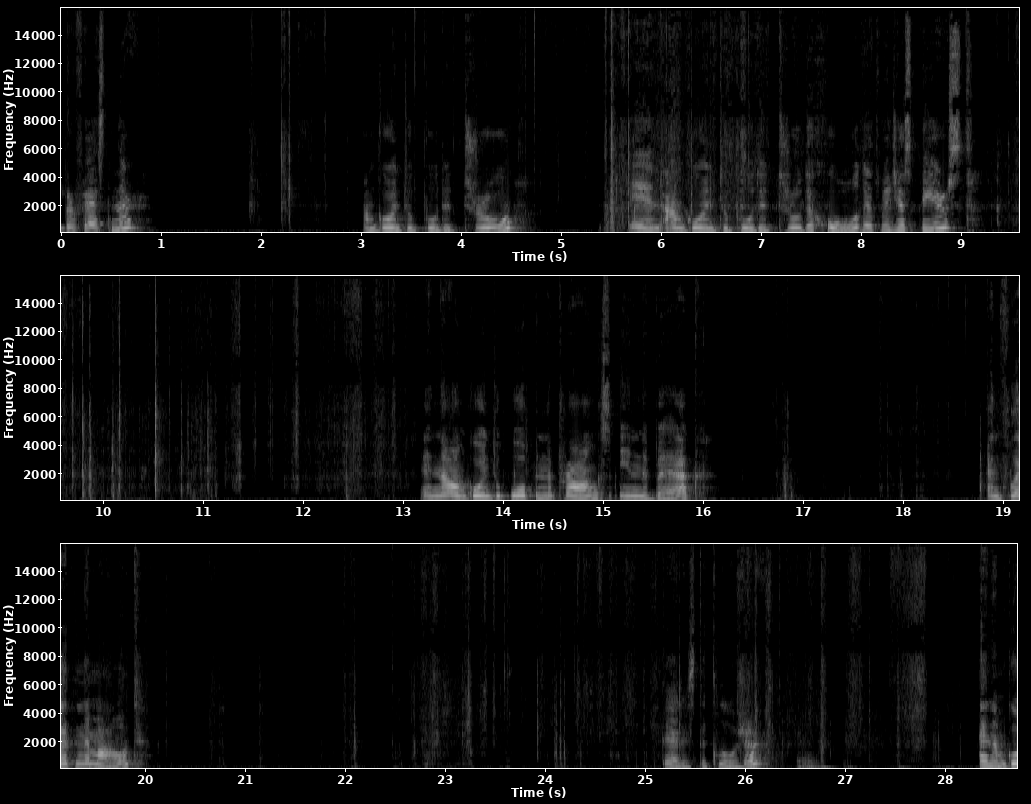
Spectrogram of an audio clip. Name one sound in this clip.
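Paper rustles and crinkles as it is folded by hand.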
